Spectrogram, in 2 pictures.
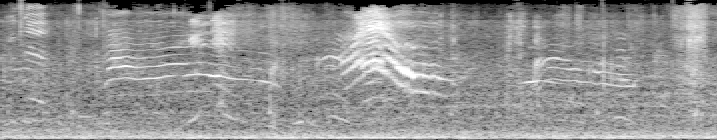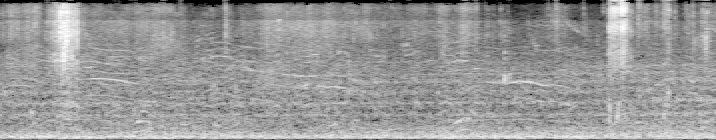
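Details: Street cats, a group fed cooked chicken and playing with a cat toy, give several short meows rising and falling in pitch, one louder drawn-out meow near the middle, over steady outdoor background noise with a person talking in Turkish.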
